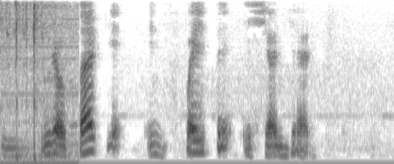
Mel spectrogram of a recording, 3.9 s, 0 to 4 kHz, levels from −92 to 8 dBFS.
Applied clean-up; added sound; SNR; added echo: none; Scissors; 11 dB; none.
